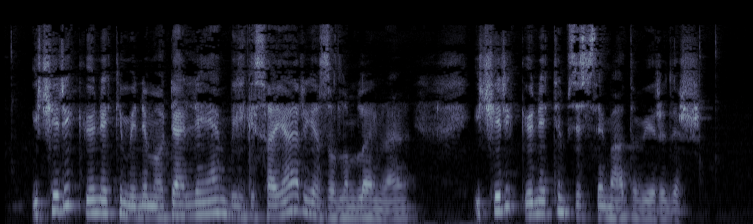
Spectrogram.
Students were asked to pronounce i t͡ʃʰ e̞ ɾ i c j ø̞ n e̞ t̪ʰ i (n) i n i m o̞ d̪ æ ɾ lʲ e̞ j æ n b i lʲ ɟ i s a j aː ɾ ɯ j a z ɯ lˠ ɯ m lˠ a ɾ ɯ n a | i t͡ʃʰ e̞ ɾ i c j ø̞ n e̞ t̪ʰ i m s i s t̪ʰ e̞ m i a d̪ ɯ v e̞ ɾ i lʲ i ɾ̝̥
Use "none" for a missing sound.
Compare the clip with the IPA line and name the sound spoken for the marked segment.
m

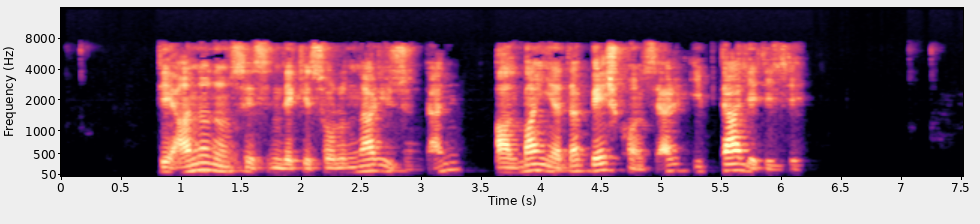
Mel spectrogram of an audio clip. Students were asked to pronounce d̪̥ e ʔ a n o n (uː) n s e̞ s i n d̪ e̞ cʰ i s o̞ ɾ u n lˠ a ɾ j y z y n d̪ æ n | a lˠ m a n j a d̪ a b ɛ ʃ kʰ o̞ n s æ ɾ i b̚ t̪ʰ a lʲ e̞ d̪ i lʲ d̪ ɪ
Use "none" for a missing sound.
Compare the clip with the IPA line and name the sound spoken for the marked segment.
u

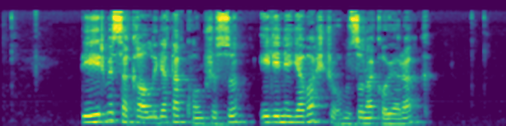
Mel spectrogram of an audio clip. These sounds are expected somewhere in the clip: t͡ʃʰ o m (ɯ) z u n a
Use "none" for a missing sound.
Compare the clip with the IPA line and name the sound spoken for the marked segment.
u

